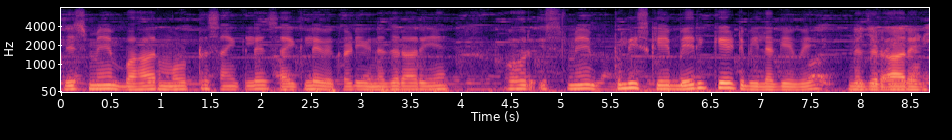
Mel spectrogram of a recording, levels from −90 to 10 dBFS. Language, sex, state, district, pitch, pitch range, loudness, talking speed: Hindi, male, Rajasthan, Bikaner, 120 Hz, 110-135 Hz, -17 LUFS, 160 wpm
